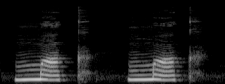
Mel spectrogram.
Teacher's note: мак мак відчуваєте звучить твердо Отже перший звук- звук м м твердий приголосний звук позначаємо однією рисочкою вимовляємо далі ма голосний звук а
